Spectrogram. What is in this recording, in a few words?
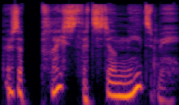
levelup, en; cookie run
